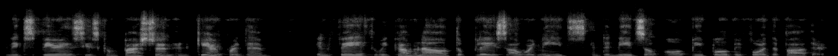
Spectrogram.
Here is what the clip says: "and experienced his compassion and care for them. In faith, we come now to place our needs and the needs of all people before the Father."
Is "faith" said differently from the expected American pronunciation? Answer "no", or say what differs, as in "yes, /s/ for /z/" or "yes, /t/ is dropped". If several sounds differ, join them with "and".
no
